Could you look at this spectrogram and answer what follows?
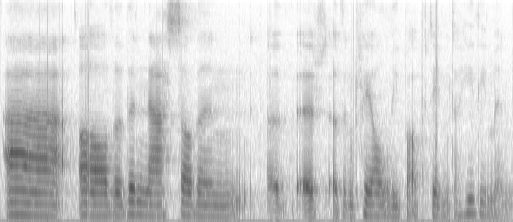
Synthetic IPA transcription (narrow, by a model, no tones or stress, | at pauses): aɔðɔðənasɔðən | ɔðə̰rɔ̰ðənr̥eɔlˠibɔ̰b̥dɪmdɔɦiðimɨ̰n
